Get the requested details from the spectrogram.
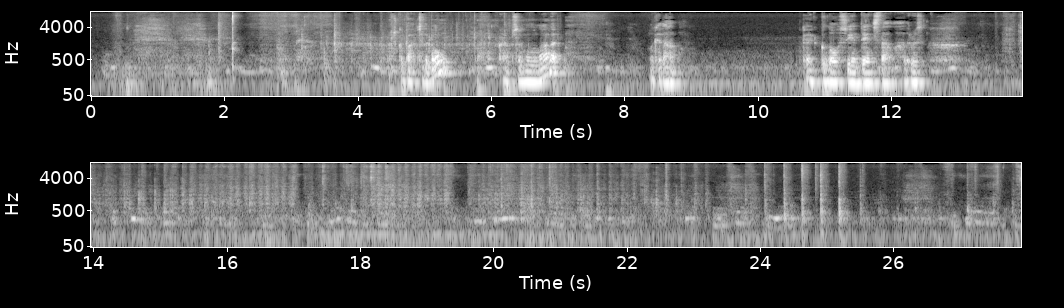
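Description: A shaving brush swishes against skin.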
